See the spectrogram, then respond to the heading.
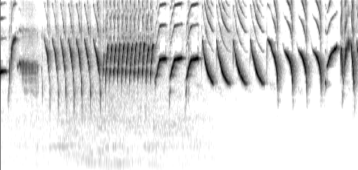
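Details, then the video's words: Canaries singing a fast, varied song: a buzzy rattle, rapid high trills, a dense chattering roll, then a run of loud swooping down-slurred notes repeated about three times per second. "Canaries Singing"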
